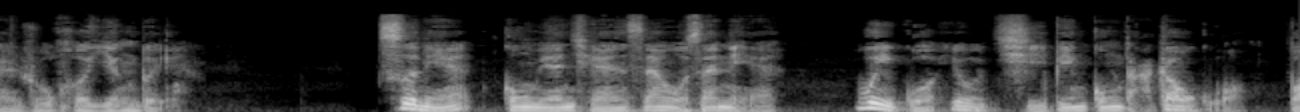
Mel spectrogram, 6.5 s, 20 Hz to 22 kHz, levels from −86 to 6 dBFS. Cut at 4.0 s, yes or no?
no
